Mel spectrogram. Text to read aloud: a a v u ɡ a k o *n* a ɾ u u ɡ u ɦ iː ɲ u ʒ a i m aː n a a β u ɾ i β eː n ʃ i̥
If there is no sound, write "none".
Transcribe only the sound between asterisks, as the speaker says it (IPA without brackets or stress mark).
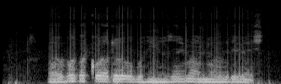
none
